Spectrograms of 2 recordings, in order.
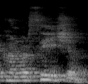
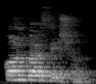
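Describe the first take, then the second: First: "conversation" said as "kon-ver-SAY-shn"; correct pronunciation. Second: "Conversation" said as "kon-bar-se-shon"; common mispronunciation. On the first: Teacher giving learners the proper form, "conversation" as kon-ver-SAY-shn. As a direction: say "conversation" with a clear v and long "say". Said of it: "এর উচ্চারণ হবে". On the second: Teacher showing learners the wrong form, "Conversation" as kon-bar-se-shon. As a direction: say "Conversation" with a b for the v and short "se". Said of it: "not conversation". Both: Shown as a demonstration.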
